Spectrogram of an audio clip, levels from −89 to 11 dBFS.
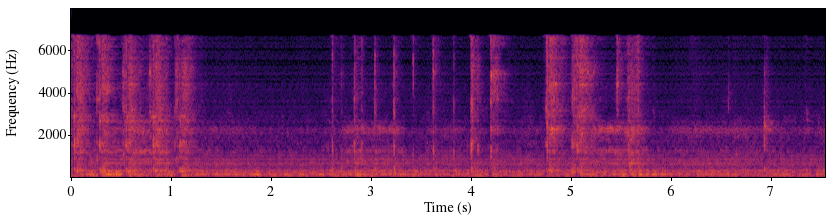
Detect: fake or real fake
